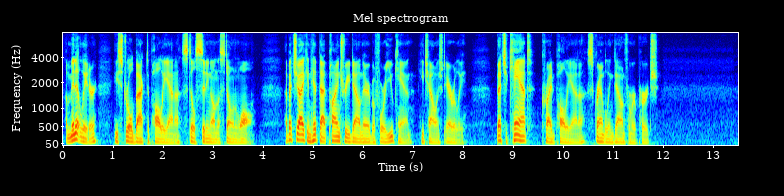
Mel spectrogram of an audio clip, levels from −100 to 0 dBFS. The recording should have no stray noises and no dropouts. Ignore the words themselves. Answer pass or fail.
pass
